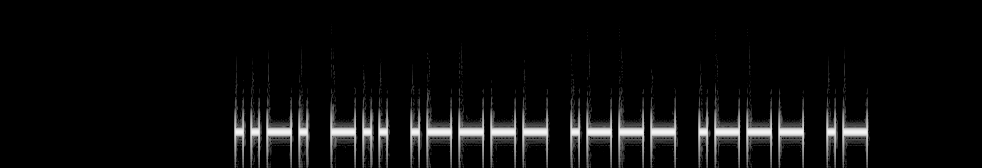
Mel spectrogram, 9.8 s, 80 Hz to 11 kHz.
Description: Morse code, heard as a keyed tone, about 16 wpm, 700 Hz. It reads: FD1JJA
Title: DXCC-100 Call Signs - 6 Characters - Repeated 3x - 15wpm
